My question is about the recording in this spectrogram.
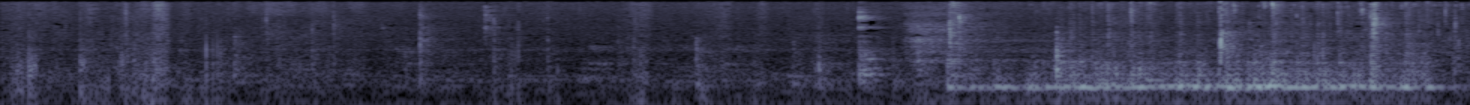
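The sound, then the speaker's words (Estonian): A carbonated drink fizzes, a dense crackle of tiny popping bubbles that runs the whole time, with a steady low hum joining in during the second half. “Oi, kuidas kibisab. Ma panen siia joogi.”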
